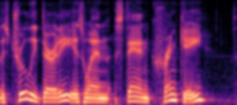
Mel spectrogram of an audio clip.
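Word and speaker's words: Stan Kroenke: of sports what is truly dirty is when Stan kinky is how you say his name what he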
